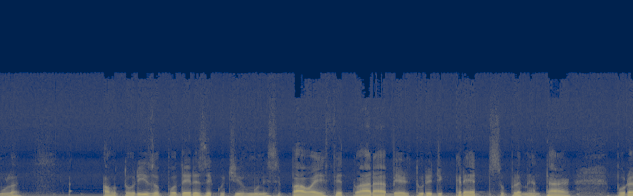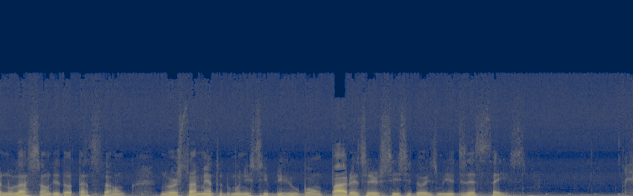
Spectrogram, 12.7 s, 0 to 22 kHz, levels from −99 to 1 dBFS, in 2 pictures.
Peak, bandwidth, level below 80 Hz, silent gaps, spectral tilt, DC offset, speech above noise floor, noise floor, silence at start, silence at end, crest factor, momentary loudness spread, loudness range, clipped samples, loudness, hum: -16 dBFS; 14 kHz; -48 dBFS; none; -7.5 dB/octave; under 0.1%; 22 dB; -57 dBFS; 0 s; 0 s; 20 dB; 11 LU; 2 LU; under 0.1%; -36 LUFS; none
